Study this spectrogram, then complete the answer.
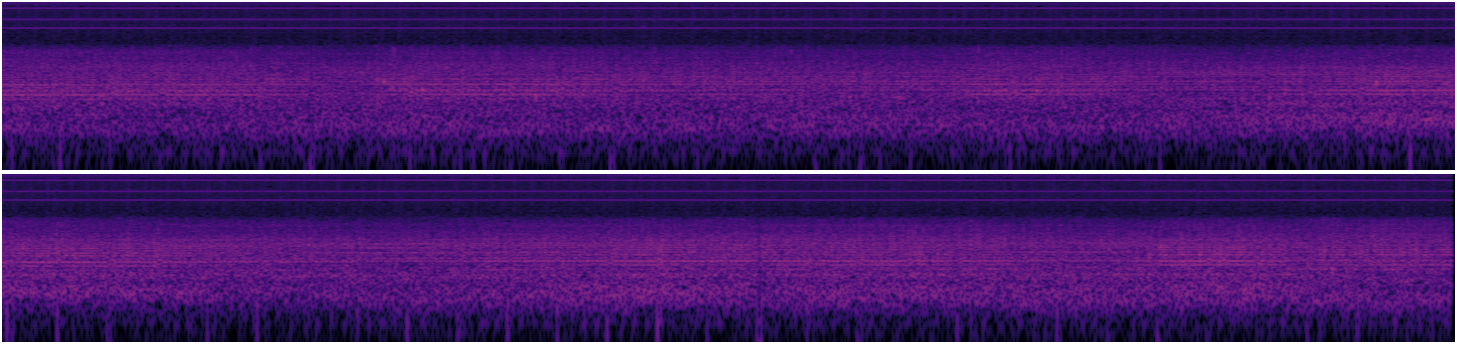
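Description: A paramotor engine drones steadily throughout.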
